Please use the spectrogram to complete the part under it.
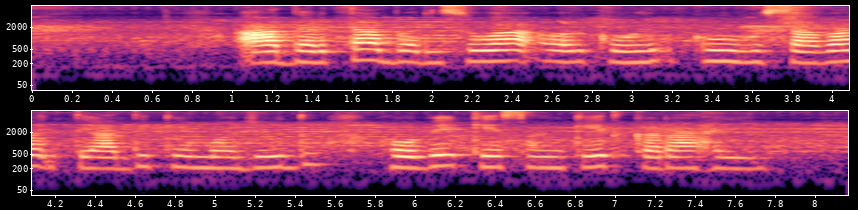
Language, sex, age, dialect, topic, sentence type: Magahi, female, 36-40, Western, agriculture, statement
